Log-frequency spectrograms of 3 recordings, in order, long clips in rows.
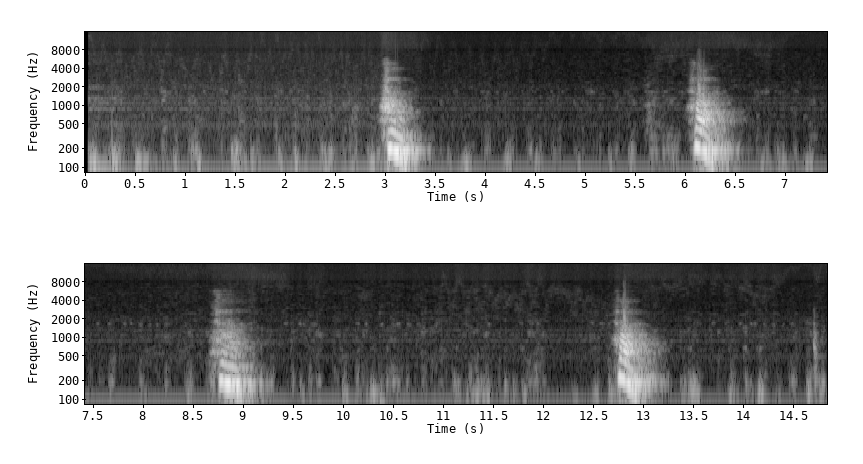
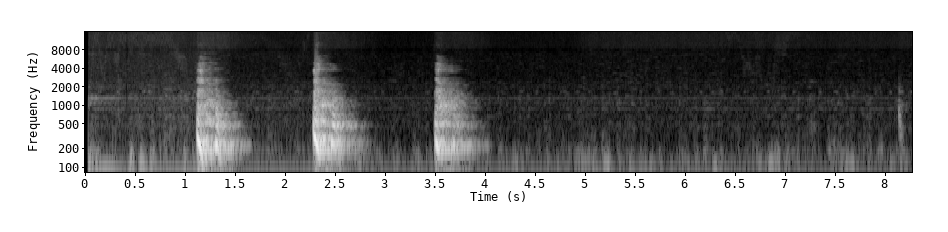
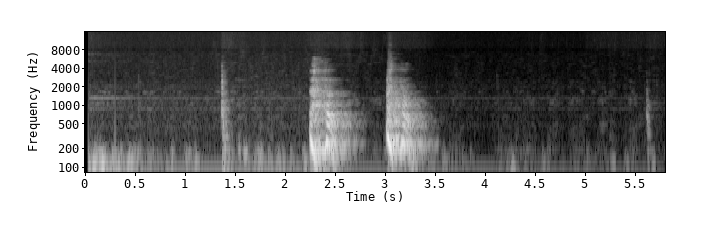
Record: {"exhalation_length": "14.8 s", "exhalation_amplitude": 32768, "exhalation_signal_mean_std_ratio": 0.26, "three_cough_length": "8.3 s", "three_cough_amplitude": 32768, "three_cough_signal_mean_std_ratio": 0.27, "cough_length": "5.8 s", "cough_amplitude": 32768, "cough_signal_mean_std_ratio": 0.3, "survey_phase": "beta (2021-08-13 to 2022-03-07)", "age": "65+", "gender": "Male", "wearing_mask": "No", "symptom_none": true, "smoker_status": "Ex-smoker", "respiratory_condition_asthma": false, "respiratory_condition_other": false, "recruitment_source": "REACT", "submission_delay": "3 days", "covid_test_result": "Negative", "covid_test_method": "RT-qPCR", "influenza_a_test_result": "Negative", "influenza_b_test_result": "Negative"}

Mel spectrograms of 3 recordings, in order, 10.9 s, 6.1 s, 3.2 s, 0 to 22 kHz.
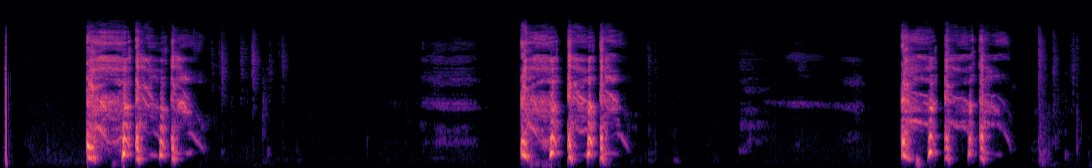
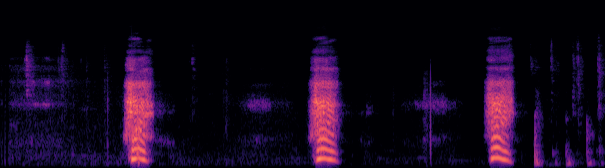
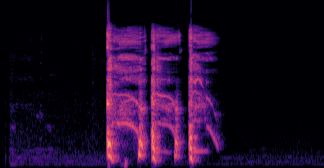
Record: {"three_cough_length": "10.9 s", "three_cough_amplitude": 32173, "three_cough_signal_mean_std_ratio": 0.29, "exhalation_length": "6.1 s", "exhalation_amplitude": 27730, "exhalation_signal_mean_std_ratio": 0.27, "cough_length": "3.2 s", "cough_amplitude": 32748, "cough_signal_mean_std_ratio": 0.28, "survey_phase": "beta (2021-08-13 to 2022-03-07)", "age": "45-64", "gender": "Female", "wearing_mask": "No", "symptom_cough_any": true, "symptom_runny_or_blocked_nose": true, "symptom_shortness_of_breath": true, "symptom_fatigue": true, "symptom_headache": true, "smoker_status": "Ex-smoker", "respiratory_condition_asthma": false, "respiratory_condition_other": false, "recruitment_source": "Test and Trace", "submission_delay": "1 day", "covid_test_result": "Positive", "covid_test_method": "RT-qPCR", "covid_ct_value": 26.1, "covid_ct_gene": "N gene", "covid_ct_mean": 26.2, "covid_viral_load": "2500 copies/ml", "covid_viral_load_category": "Minimal viral load (< 10K copies/ml)"}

